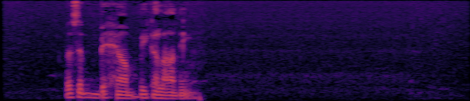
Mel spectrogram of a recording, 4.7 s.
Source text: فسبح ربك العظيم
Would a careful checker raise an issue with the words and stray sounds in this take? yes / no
no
